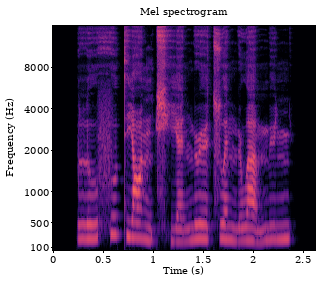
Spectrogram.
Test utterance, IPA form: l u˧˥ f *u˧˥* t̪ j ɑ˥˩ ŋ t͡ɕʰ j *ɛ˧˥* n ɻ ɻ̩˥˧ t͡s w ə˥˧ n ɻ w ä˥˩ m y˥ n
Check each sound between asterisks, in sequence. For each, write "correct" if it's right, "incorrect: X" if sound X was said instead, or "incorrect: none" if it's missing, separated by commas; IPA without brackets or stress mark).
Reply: incorrect: u˥, correct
